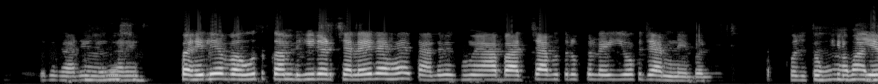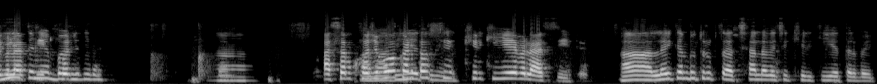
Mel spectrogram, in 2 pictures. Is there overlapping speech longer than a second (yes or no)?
yes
